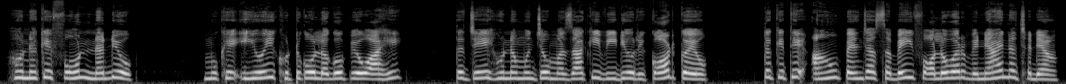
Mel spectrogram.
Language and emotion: Sindhi, fearful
